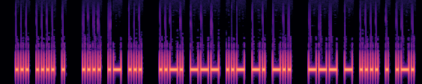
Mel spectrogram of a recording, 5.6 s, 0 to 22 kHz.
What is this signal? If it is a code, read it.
Morse code, heard as a keyed tone, about 34 wpm, 700 Hz. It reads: SHE HAS FOUND OTHER
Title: Sentences from Top 1500 Words 35wpm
